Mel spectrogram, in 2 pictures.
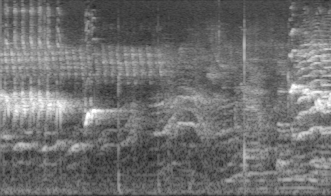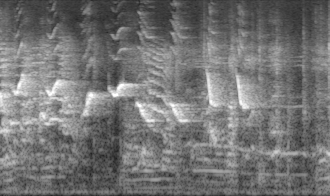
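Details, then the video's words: Young greater green leafbird still learning its song, imitating the 'Om Telolet Om' bus horn; a drawn whistle and a short pause lead into buzzy chatter and a run of sharp, repeated, downward-sliding whistles. "Cucak ijo belajar berkicau "Om Telolet Om""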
